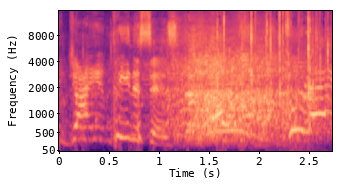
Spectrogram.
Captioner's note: laughter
